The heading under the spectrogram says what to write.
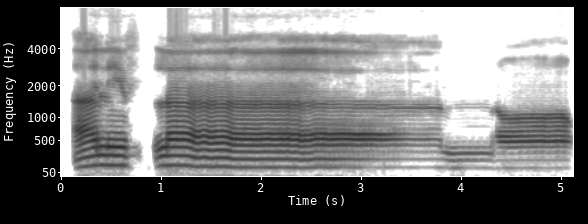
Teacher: Huruf alif kita baca cukup 1 harokat.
